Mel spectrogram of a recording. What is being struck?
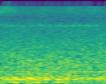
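Nothing is struck.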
